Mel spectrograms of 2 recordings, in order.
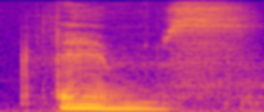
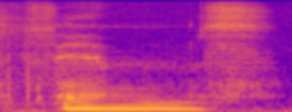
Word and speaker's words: Thames: Thames. This is British. Thames. Thames. Even has an A-S.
